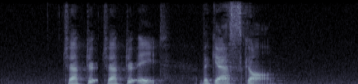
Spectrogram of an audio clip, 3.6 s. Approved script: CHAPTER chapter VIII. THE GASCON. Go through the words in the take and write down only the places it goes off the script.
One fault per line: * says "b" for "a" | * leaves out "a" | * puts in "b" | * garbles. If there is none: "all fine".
all fine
